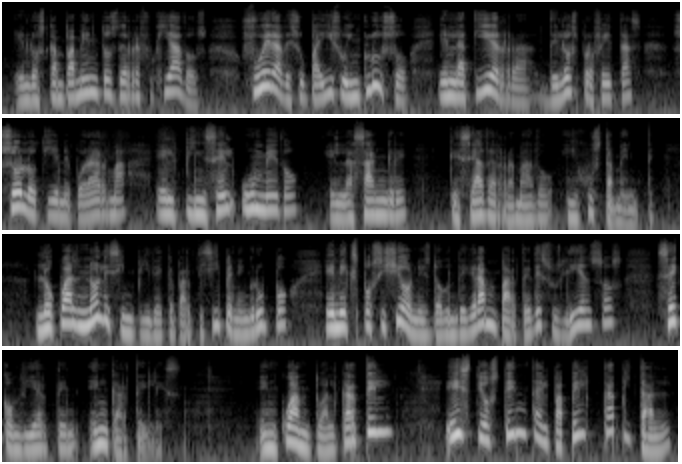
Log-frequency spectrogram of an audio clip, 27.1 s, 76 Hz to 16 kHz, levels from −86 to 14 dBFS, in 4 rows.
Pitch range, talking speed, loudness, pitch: 140-210 Hz, 135 wpm, -27 LUFS, 170 Hz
